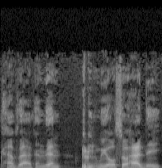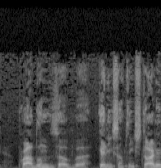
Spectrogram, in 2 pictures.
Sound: cough

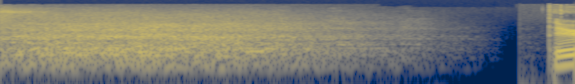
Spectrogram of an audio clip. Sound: laughter

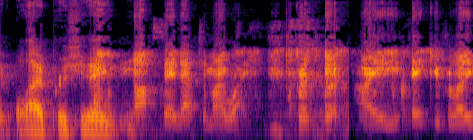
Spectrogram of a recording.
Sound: laughs

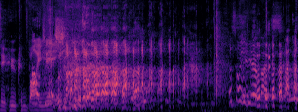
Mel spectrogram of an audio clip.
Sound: Sidemen laughing

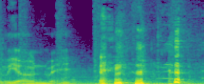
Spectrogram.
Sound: laughing

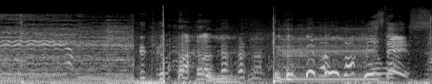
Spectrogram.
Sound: laughter

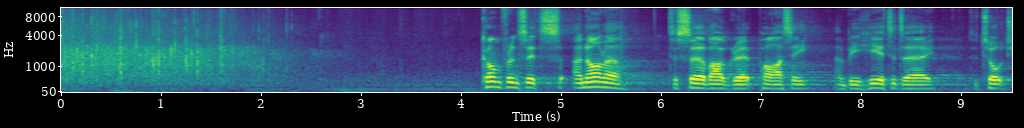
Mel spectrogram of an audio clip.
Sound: applause

